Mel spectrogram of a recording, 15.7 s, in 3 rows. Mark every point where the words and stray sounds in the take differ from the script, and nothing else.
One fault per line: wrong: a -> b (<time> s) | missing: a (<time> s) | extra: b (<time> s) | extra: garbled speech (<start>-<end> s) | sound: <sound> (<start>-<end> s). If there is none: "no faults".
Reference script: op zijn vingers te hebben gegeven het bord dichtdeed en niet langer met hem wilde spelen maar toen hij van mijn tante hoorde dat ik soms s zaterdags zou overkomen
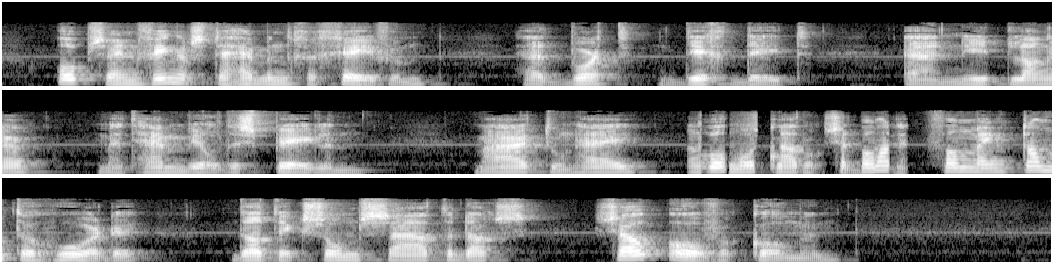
extra: garbled speech (8.7-9.8 s)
